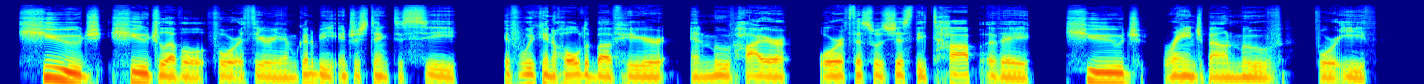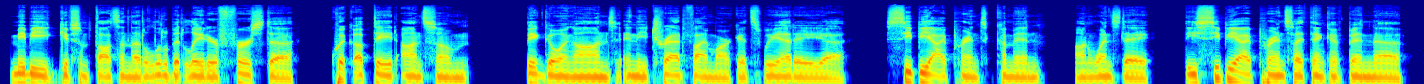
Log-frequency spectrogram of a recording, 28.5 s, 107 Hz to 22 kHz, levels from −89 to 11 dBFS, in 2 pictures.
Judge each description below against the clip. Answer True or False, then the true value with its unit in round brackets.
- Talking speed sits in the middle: True (160 wpm)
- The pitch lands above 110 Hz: False (90 Hz)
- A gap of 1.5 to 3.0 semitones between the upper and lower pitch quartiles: True (2.5 semitones)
